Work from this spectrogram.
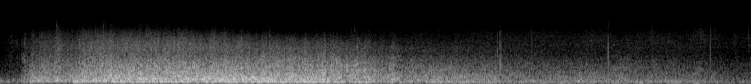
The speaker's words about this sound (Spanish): La lluvia sirve muchísimo a las plantas, a los animales y también al hombre, aunque a veces nos asuste.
